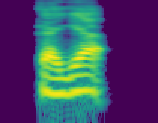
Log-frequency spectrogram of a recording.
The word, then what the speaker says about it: kaya: Kaya. Kaya. Kaya is spelled as K A Y A. Note the glottal stop at the end.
